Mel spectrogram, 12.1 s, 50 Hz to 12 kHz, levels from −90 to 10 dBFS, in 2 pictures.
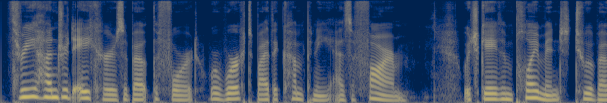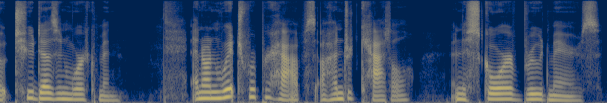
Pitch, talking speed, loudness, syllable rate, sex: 175 Hz, 180 wpm, -20 LUFS, 5.2 syllables/s, female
